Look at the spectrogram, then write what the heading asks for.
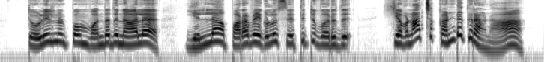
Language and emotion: Tamil, angry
